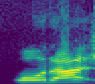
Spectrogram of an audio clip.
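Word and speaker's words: コラッタ: Colrata, and then like a little ts, and then ta. Like there's two t's.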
